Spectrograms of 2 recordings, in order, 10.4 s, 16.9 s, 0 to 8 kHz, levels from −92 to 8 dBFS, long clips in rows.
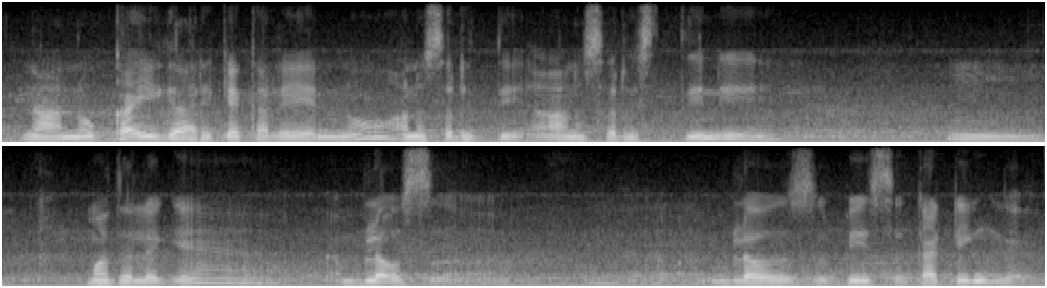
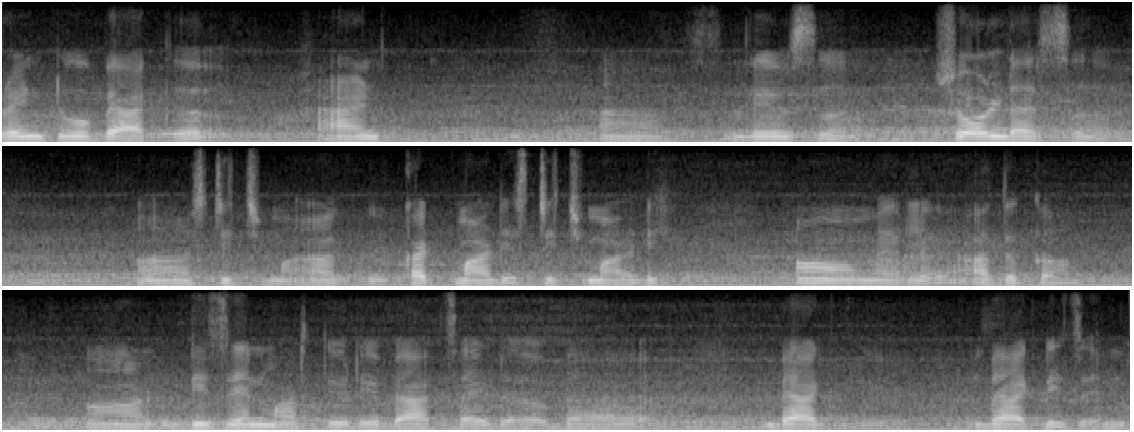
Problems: constant background noise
